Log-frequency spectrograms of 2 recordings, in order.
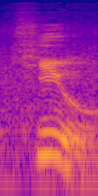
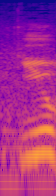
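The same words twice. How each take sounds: First: কিউ said "khiu", with a puff on K; airy K in কিউ; aspirated pronunciation. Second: Said in the usual way. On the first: Shown as a demonstration. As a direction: breathe out on the start of কিউ. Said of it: "এখন বলতে হচ্ছে". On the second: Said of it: "আমরা এতদিন কিউ বলতাম".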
